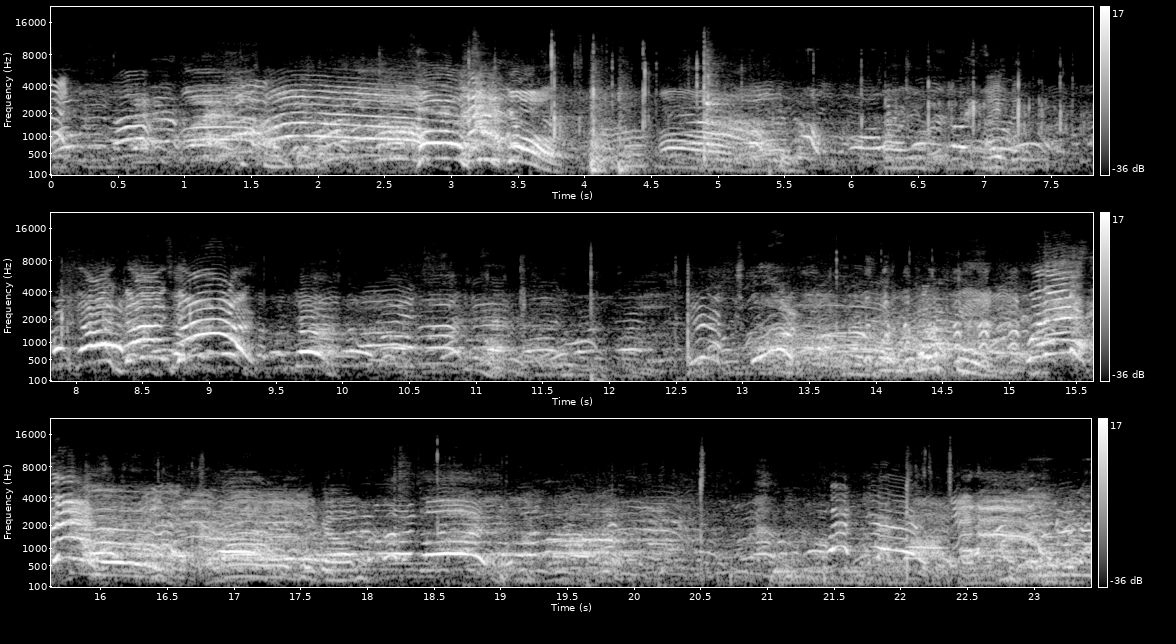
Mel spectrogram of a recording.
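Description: Several voices shouting and calling out over one another, sideline spectators and players during a rugby match, with no clear words standing out.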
